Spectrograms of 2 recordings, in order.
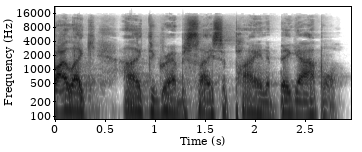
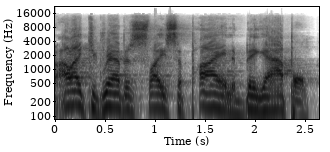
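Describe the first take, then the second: First: Said in the usual way. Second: Raised, louder boast. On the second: Retold or imitated. Fan repeats his line to the guitarist, louder and higher. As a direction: pipe up so he hears it. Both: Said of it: "so I said aloud".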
